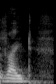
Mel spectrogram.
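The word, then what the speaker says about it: write: डब्लू is silent if a word begins विद डब्लू आर से शुरू होने वाले शब्द में डब्लू साइलेंट हो जाता है। फॉर एग्जांपल राइट, अगर कोई शब्द डब्लू आर से शुरू हो रहा है तो डब्लू साइलेंट होगा, जैसे राइट, उसी तरह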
